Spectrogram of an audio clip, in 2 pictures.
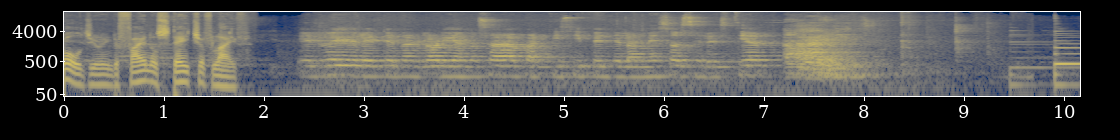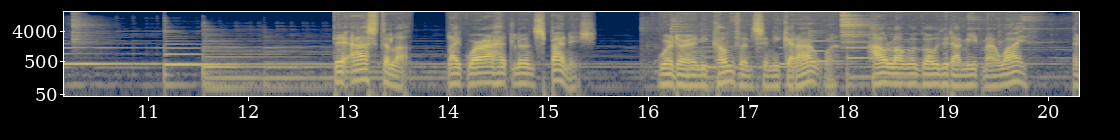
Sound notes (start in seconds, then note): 2.4 speaking foreign language; 9.5 pensive music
